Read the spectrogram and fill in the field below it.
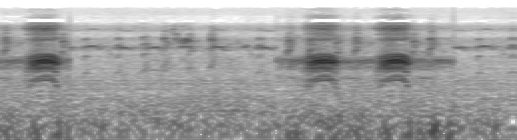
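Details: Indian crow calling: three loud, harsh caws, one alone and then a close pair about half a second apart, over faint background chatter of other small birds.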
